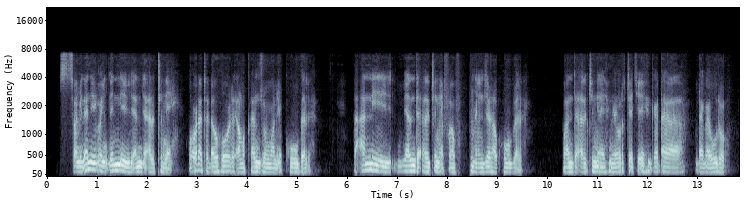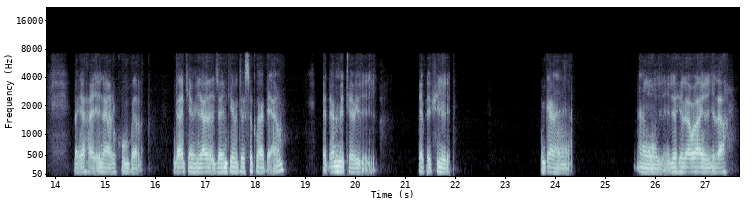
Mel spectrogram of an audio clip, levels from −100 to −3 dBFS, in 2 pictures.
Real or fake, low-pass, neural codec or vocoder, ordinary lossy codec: fake; 7.2 kHz; codec, 24 kHz, 1.5 kbps, HILCodec; none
